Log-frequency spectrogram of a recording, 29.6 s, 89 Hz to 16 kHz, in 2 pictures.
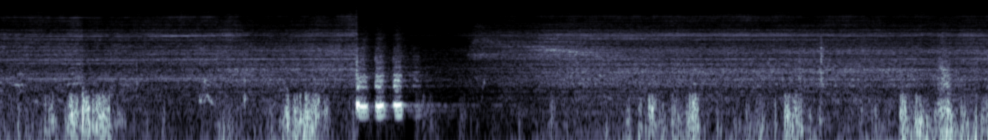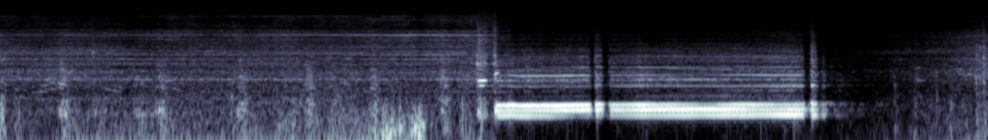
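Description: Moving train: running rumble and hiss with repeated knocks from the wheels. A locomotive gives a short blast about five seconds in, then a loud, steady chord-like blast of about five seconds about 22 seconds in.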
